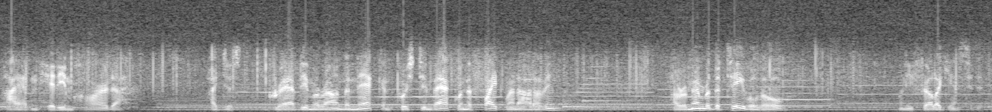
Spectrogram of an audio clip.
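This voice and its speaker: An actor playing a desperate man who killed by accident, brooding to himself in a hushed inner monologue, in 1940s radio acting. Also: on the low side, lightly acted. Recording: muffled old radio recording with music.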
